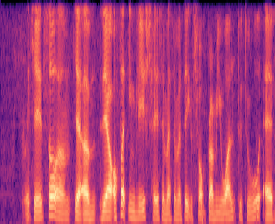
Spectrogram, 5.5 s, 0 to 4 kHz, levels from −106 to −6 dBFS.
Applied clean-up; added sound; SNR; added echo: neural separator model SepFormer WHAM!.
